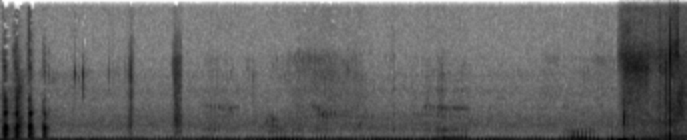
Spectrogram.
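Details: Domestic cat Luna or Athena responds to its owner's fake crying with a steady, soft, low purr throughout, broken by a few brief clicks and rustles at the start and a louder rustle near the end.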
